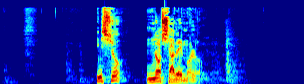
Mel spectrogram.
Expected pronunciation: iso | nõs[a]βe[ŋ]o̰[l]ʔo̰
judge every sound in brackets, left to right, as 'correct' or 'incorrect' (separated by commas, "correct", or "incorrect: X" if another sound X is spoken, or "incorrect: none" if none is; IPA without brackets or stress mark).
correct, incorrect: m, correct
